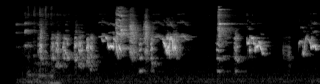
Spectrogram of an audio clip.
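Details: Budgerigars chirping in the morning: short squawky, buzzy chirps in quick bursts with brief gaps, a busy run of scratchy notes then rapid clipped calls, no other sounds standing out.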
